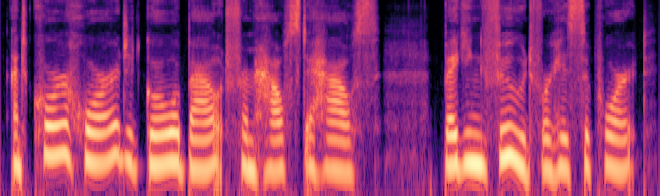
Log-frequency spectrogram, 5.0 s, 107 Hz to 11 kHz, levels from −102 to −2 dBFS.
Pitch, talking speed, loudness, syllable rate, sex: 225 Hz, 170 wpm, -16 LUFS, 4.9 syllables/s, female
